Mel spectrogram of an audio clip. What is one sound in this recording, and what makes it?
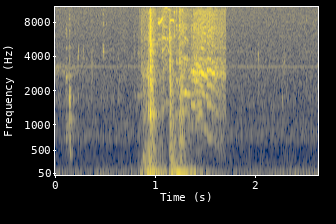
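A computer plays a short door-opening sound.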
